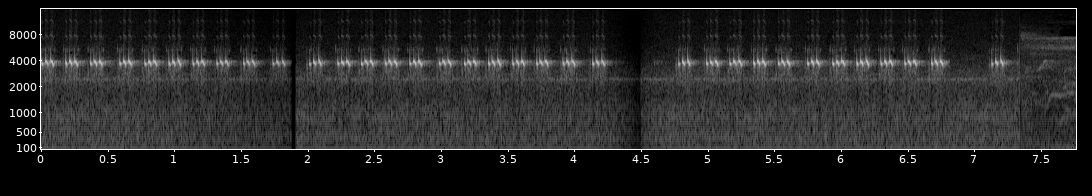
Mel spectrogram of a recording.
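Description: A small animal's chirping call: rapid high-pitched chirps, about seven a second, in runs broken by two short pauses, stopping shortly before the end.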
